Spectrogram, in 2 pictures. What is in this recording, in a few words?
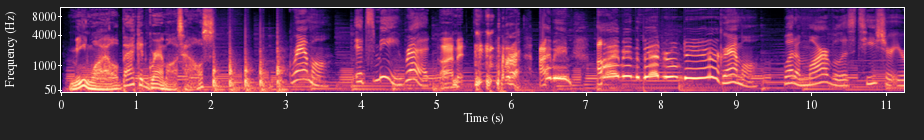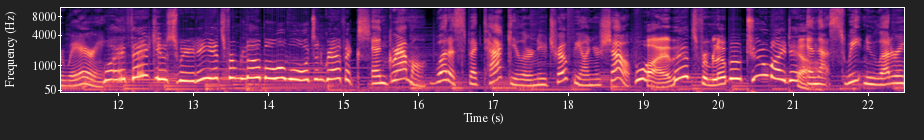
Radio Ad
